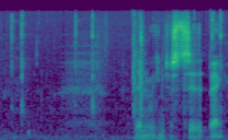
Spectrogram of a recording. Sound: mouse clicks

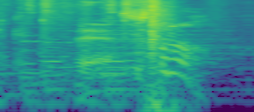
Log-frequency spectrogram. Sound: smack

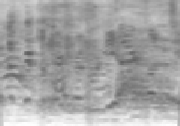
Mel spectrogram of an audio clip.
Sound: chattering

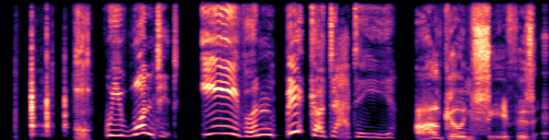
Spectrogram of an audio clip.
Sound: snorting

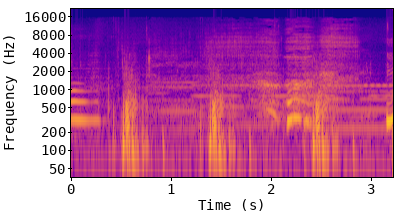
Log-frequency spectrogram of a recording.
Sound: gulping

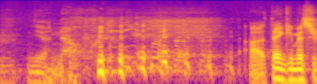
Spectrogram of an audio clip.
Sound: laughs

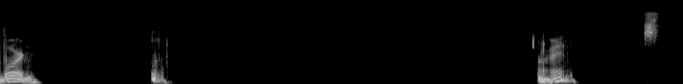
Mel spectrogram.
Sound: pause

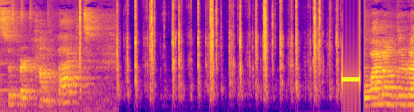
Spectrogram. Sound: keyboard clacking

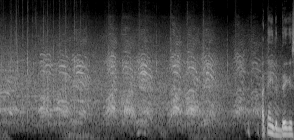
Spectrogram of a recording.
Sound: applause; crowd chanting "one more year!"

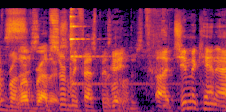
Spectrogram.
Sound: bell dings

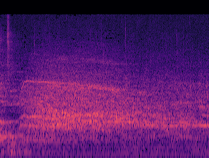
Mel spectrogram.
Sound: loud cheers

